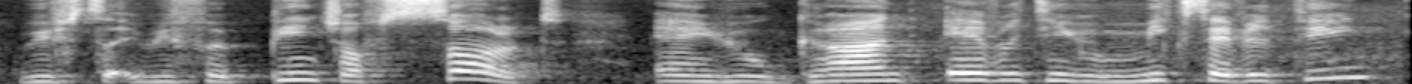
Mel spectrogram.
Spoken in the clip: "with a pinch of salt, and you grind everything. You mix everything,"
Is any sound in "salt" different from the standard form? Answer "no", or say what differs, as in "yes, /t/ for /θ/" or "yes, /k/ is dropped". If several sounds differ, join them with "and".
no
